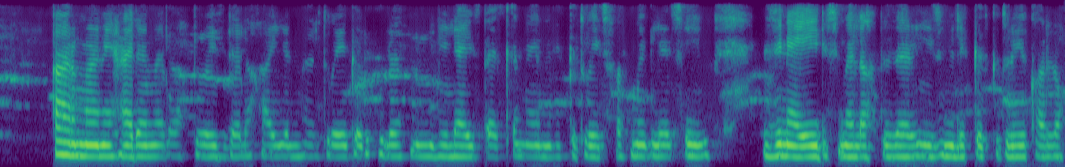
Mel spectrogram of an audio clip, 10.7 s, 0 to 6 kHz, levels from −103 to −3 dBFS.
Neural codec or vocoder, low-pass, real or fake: codec, 16 kHz, 4 kbps, X-Codec, HuBERT features, trained on balanced general audio; 5.4 kHz; fake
